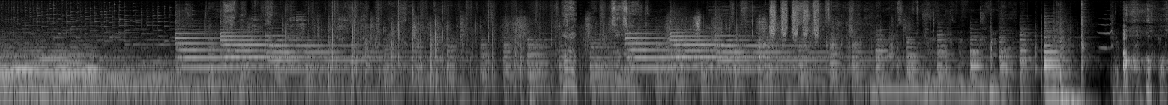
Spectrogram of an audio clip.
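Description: A doorbell at Olivia's mansion chimes through a ringing, multi-note tune, its tones overlapping and lingering, fairly loud, with a brief thump near the end.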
